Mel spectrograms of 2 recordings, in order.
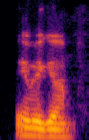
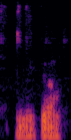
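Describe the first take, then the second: First: Loud, punchy start; louder announce. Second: Quiet muttered. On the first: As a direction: kick it off with energy. Louder take. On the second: Quiet take before loud. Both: Real, not acted.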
